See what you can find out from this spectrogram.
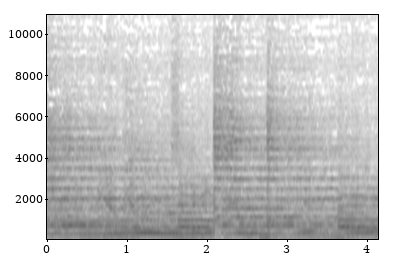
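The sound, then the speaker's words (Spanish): Church bells of the Giralda tower in Seville, Spain, peal continuously at 8 in the morning, several bells overlapping in a loud, ringing clamor with rich sustained overtones and fresh strikes every half second or so, with no voices. “Así repicaban a las 8 de la mañana las campanas de la Giralda de Sevilla anunciando este día tan deseado.”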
